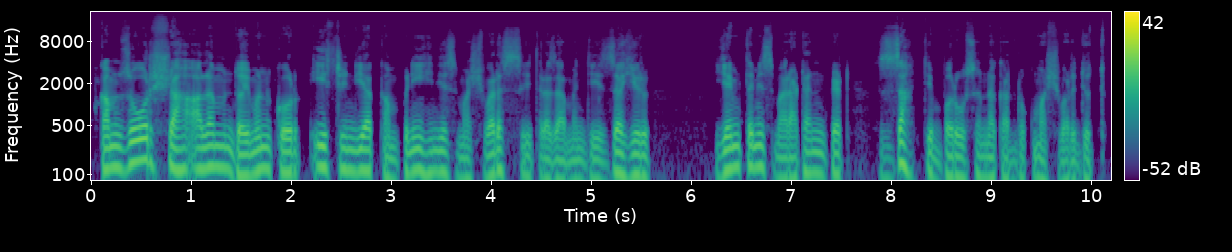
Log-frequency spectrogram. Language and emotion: Kashmiri, neutral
